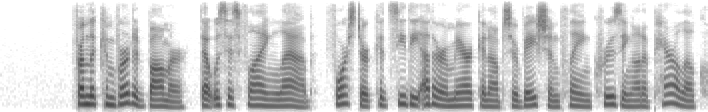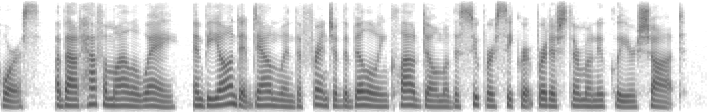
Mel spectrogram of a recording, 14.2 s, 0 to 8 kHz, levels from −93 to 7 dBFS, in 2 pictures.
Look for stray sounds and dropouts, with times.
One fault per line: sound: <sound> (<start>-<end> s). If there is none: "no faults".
no faults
